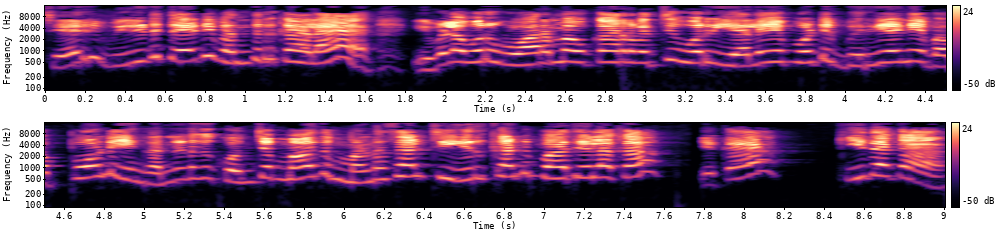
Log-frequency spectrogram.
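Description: A woman's voice: very high voice, fairly quick, pushed and bright. A woman voicing a bold, cheeky young sister in a cartoon, teasing and boastful, with a Tirunelveli Tamil accent. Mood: complaining. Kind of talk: cartoon voice acting.

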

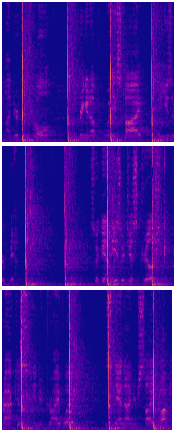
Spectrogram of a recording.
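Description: A man's voice: medium pitch, far from the mic, heavy background noise. Older man coaching in an echoey gym. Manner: plain, repetitive coaching talk, often raised while dribbling. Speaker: basketball coach. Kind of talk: instructional demonstration. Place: large indoor gym. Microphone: camera mic at a distance. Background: basketball bouncing.

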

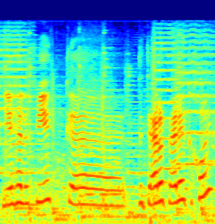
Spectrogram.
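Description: High-voiced woman presenting a live prize draw. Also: quick pace. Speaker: TV show presenter. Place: large open-air amphitheater stage at night. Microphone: handheld microphone. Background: music.

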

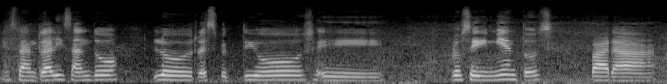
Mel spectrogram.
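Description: A woman reporting live from a city street as a local news reporter, pausing often with filler sounds. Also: medium pitch, little pitch movement, fairly bright tone, poor audio. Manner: halting, many filler "eh"s. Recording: street noise behind the voice. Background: traffic and street noise.

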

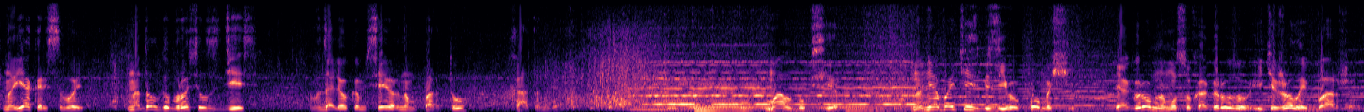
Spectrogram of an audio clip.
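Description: A man's voice: mid-range voice, big pitch swings, normal speed, long pauses. A man reading scripted narration in the manner of an old Soviet newsreel. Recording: old film soundtrack with loud music. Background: loud music.

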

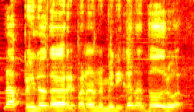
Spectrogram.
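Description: A man's voice: fairly high pitch, level tone, rapid-fire. A young man with an Argentine accent telling a story to his live chat in a casual, slangy, rambling way, repeating himself as he goes. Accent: Argentine Spanish. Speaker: streamer.

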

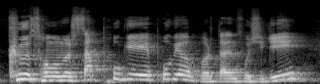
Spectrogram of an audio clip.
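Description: Animated male pastor in an echoey church. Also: high-pitched, moderate pace. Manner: storytelling, acting out voices of biblical figures. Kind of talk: sermon. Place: church sanctuary.

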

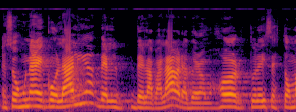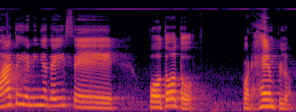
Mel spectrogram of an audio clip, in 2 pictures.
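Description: A woman's voice: medium pitch, lively intonation, a little fast, few pauses, a bit bright. A woman with a Canary Islands Spanish accent speaks as a speech therapist on a talk show. She explains things patiently and methodically. Now and then she imitates children's mispronounced words.

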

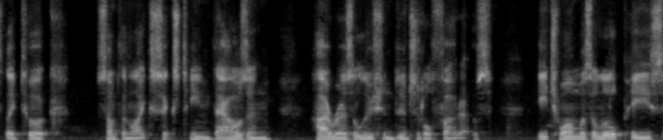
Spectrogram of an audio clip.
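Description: Middle-aged male reporter, guest on a web show, speaking over a webcam from a brick-walled room, loose and halting with frequent ums. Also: medium pitch, a bit bright. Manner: loose, halting delivery with many ums and restarts. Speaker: news reporter interviewed as guest. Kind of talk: conversational explanation on a live web show. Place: indoor room with brick wall. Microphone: video call webcam.

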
